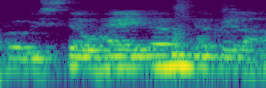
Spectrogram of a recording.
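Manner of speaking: normal talking voice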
